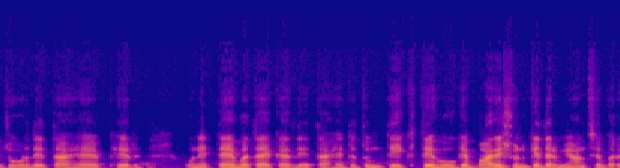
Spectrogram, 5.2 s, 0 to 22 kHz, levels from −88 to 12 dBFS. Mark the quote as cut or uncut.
uncut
